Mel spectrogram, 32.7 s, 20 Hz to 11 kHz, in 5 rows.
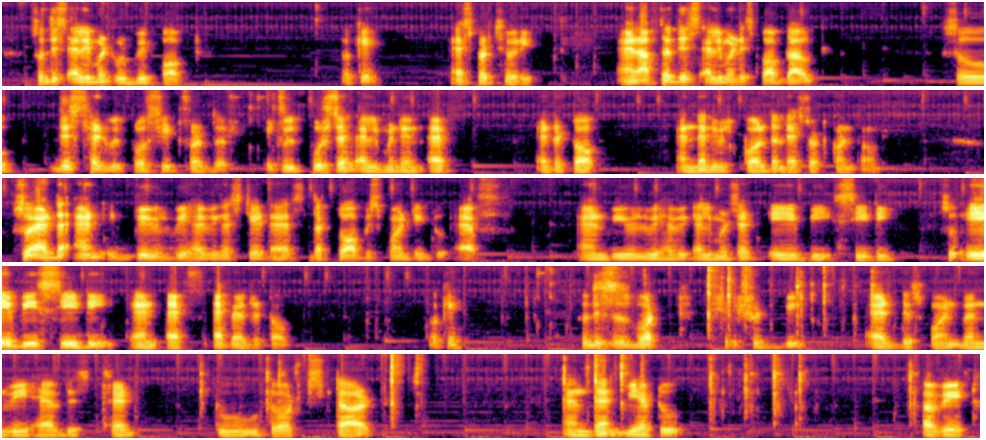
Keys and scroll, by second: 28.5 Return.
